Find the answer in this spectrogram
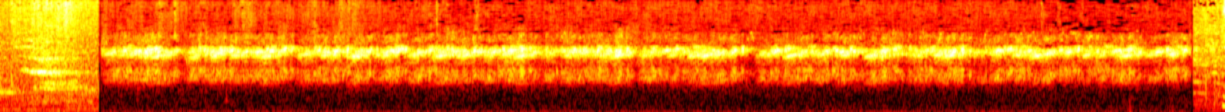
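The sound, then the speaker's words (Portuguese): A dense chorus of frogs croaking continuously in a frog pond, a steady buzzing, trilling mass of calls that fills the whole recording at moderate loudness, with no voices. “Lá tem um lago de sapo, é, é, em um dos lugares mais grandes.”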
